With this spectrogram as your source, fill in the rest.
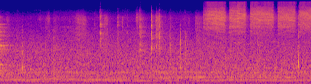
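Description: Spray can coating the inside of a bell housing with flat black paint: soft hiss with small clicks and taps, then a loud continuous spray burst in the final two seconds.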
